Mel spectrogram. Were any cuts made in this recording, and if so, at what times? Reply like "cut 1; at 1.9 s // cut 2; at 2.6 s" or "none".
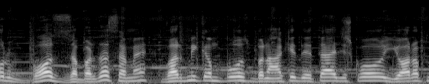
cut 1; at 1.5 s

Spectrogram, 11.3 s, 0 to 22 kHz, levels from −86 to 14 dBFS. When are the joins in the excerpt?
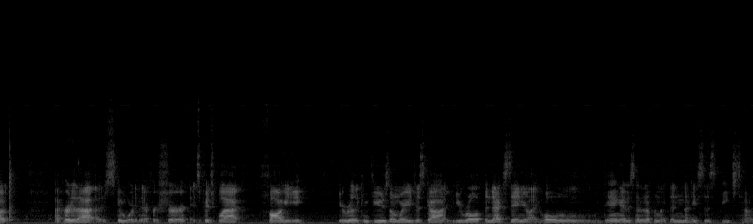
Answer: cut 1; at 1.6 s // cut 2; at 2.9 s // cut 3; at 6.8 s

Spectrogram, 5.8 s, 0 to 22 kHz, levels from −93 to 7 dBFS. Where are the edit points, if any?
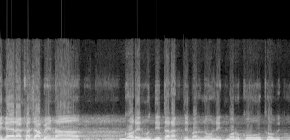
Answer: none

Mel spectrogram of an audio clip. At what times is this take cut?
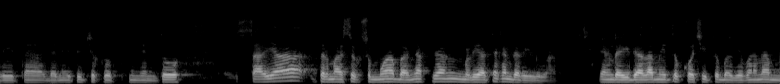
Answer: cut 1; at 2.1 s

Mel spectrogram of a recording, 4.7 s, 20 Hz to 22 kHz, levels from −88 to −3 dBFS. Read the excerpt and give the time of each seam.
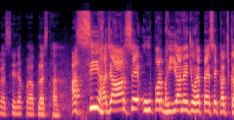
none

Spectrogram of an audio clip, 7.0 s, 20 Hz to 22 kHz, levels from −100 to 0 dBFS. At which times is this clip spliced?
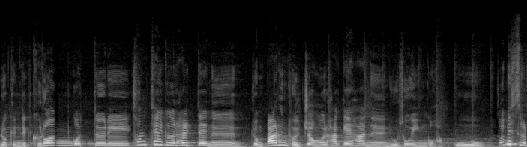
none

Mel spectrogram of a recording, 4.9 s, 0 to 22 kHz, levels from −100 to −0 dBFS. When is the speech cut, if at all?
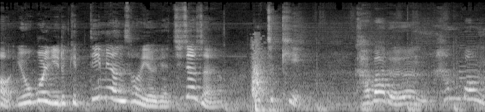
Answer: cut 1; at 2.3 s

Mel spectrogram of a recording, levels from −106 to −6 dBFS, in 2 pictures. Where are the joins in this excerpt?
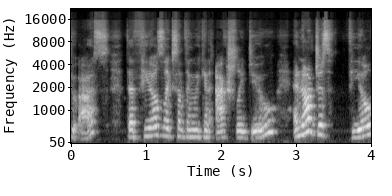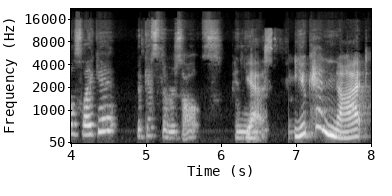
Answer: cut 1; at 4.7 s // cut 2; at 6.9 s

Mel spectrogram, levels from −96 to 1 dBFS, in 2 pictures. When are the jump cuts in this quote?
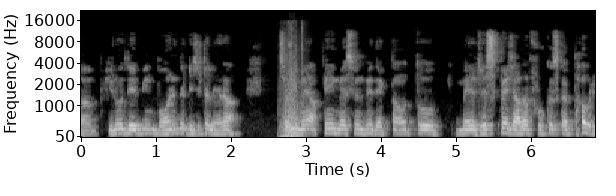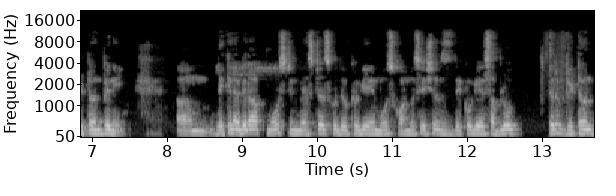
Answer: cut 1; at 2.6 s

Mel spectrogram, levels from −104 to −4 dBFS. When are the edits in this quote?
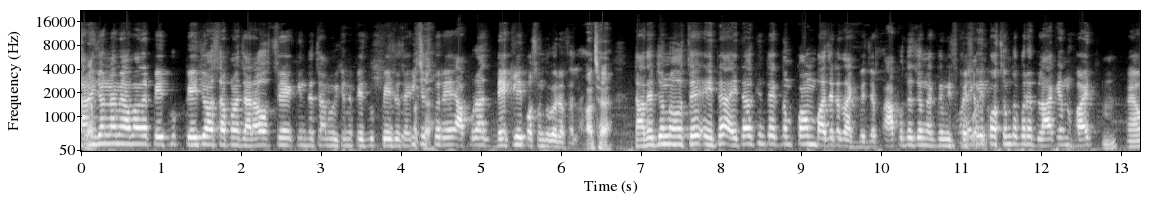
cut 1; at 4.0 s // cut 2; at 11.2 s

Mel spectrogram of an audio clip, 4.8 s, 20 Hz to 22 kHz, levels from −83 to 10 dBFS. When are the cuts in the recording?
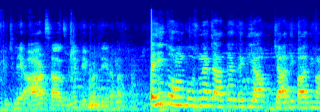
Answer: cut 1; at 2.3 s

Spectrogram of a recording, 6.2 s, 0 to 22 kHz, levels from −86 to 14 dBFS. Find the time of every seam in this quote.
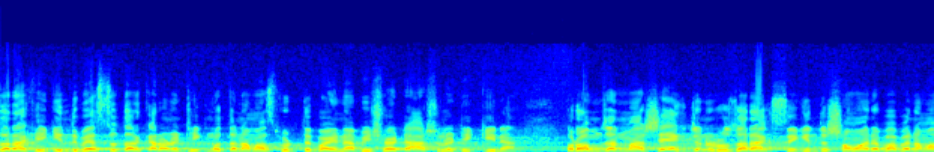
none

